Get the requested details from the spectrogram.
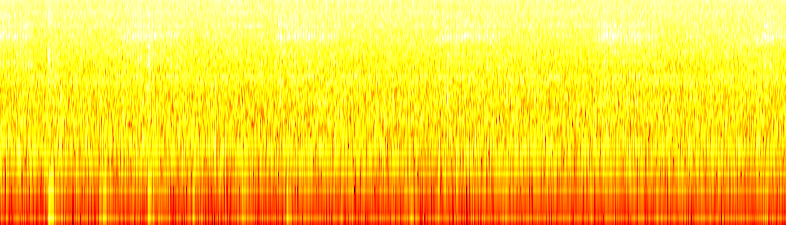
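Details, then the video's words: A cat purrs while receiving a massage: an unbroken low rumble with light hissing breaths about every two seconds, plus occasional faint taps. "Four Purring Cats — Cat Massage"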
